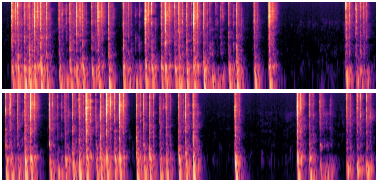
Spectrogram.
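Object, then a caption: Plastic laptop keyboard. Fast fingertip typing with both hands on the black plastic keys of a grey laptop keyboard. Dense bursts of short, clicky taps with a low, thunky body decay almost instantly, and the typing pauses briefly around the six- and twelve-second marks before resuming.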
